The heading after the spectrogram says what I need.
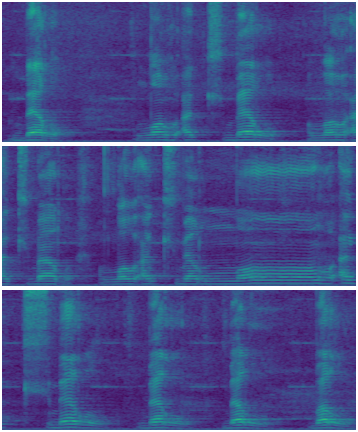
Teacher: Nah, bar itu wajib ra-nya tebal. Kenapa? Karena jatuh hukumnya hukum ra yang tafkhim atau ra tebal.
